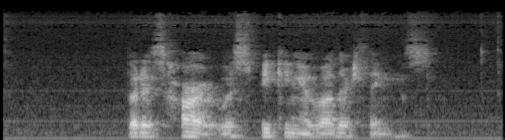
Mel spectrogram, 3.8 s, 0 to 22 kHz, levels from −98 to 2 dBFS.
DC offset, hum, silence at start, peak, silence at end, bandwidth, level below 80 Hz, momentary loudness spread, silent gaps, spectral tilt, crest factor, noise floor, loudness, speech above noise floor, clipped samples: under 0.1%; none; 0.95 s; 0 dBFS; 0.55 s; 15 kHz; -50 dBFS; 17 LU; none; -6 dB/octave; 24 dB; -51 dBFS; -23 LUFS; 28 dB; under 0.1%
